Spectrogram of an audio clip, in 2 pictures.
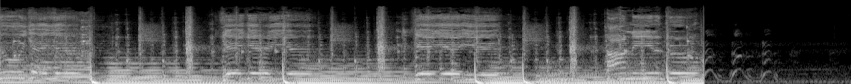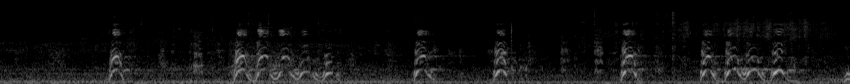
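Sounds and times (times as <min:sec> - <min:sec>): dog yipping: 0:07.0 - 0:07.8, 0:09.6 - 0:09.8, 0:10.8 - 0:11.9, 0:12.6 - 0:13.7, 0:14.7 - 0:16.5.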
